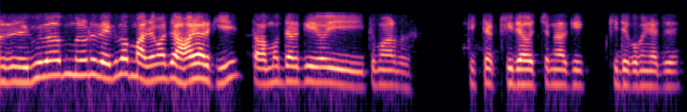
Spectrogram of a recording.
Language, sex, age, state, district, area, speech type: Bengali, male, 60+, West Bengal, Purba Bardhaman, rural, conversation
